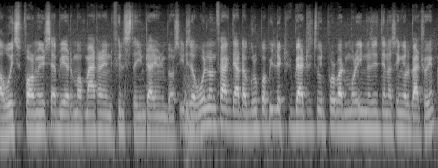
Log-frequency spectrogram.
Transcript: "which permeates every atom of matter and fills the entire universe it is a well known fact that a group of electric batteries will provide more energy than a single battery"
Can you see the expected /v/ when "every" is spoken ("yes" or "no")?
no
